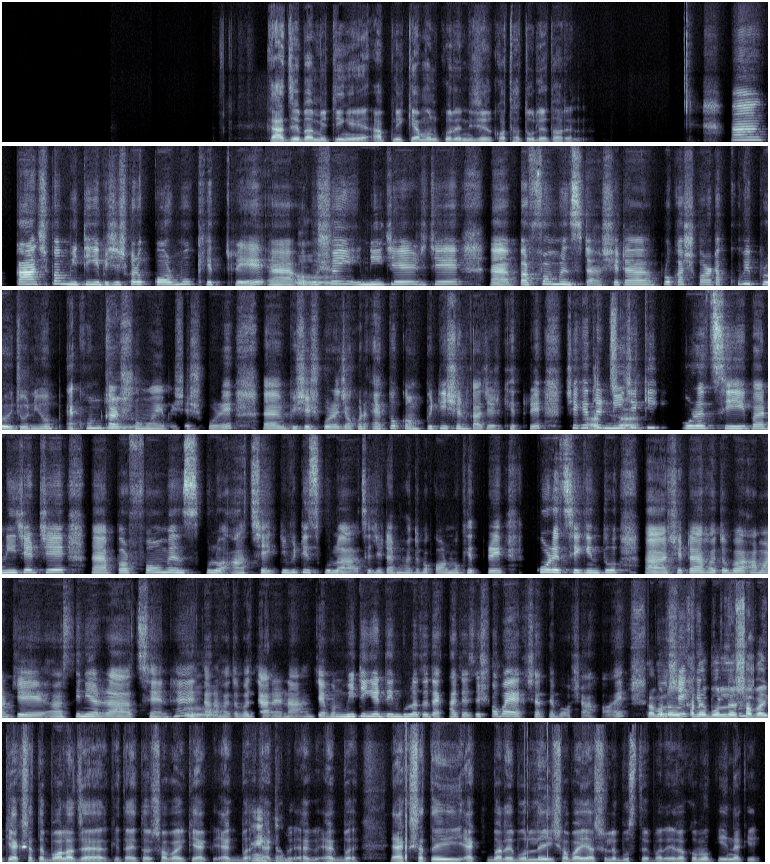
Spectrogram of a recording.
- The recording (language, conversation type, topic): Bengali, podcast, কাজে বা মিটিংয়ে আপনি কীভাবে নিজের কথা স্পষ্টভাবে তুলে ধরেন?
- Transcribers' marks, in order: other background noise; lip smack; distorted speech; static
